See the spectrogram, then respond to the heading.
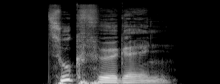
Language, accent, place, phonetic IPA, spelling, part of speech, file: German, Germany, Berlin, [ˈt͡suːkˌføːɡl̩n], Zugvögeln, noun, De-Zugvögeln.ogg
- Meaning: dative plural of Zugvogel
